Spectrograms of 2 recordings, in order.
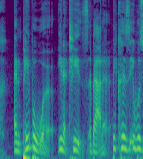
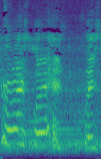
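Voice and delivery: put-on high, slurred-sounding drunken yelling; 6 semitones higher than usual. A drunk character in a scene, drunken yelling. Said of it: "Stop yelling".

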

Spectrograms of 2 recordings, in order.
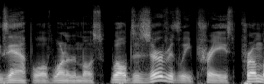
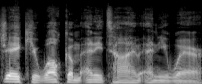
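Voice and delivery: ordinary talk

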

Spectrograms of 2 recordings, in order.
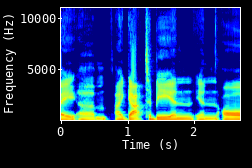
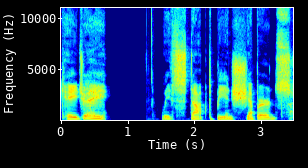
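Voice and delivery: very slow, drawn-out, low, gruff, gravelly growl; 4 semitones lower than usual. Retelling what an old professor said over lunch: imitating Lyle Dorsett's gruff gravelly voice. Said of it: "he's got that old gruff, gravelly voice".

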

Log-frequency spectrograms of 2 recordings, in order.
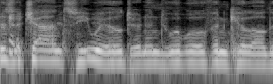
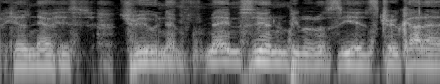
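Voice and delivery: put-on old wizard voice, much quieter; 10 dB quieter than usual. Discussing the Harry Potter films, speaker acts out how Dumbledore would say it: first Dumbledore impression. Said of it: "that's the first Dumbledore".

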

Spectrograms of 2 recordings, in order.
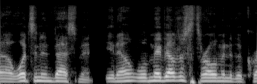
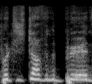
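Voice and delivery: play-acted security guard voice, high and yelled; 8 semitones higher than usual. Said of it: "the security guy scream-".

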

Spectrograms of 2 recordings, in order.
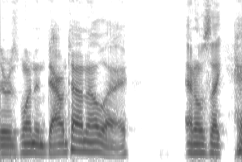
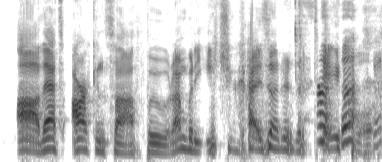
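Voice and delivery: put-on tough voice, higher; 4 semitones higher, 4 dB louder than usual. Retelling what a friend said about the pantry: imitating Jamie's tough voice. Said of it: "she really talked like with that voice".

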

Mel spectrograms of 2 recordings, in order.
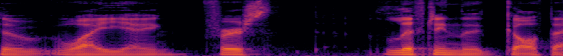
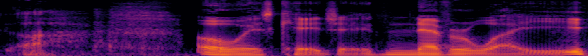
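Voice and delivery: very slow speech directed to oneself. Retelling how a golfer was overheard after signing autographs: imitating Y.E. Yang muttering. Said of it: "they hear him just muttering to himself".

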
